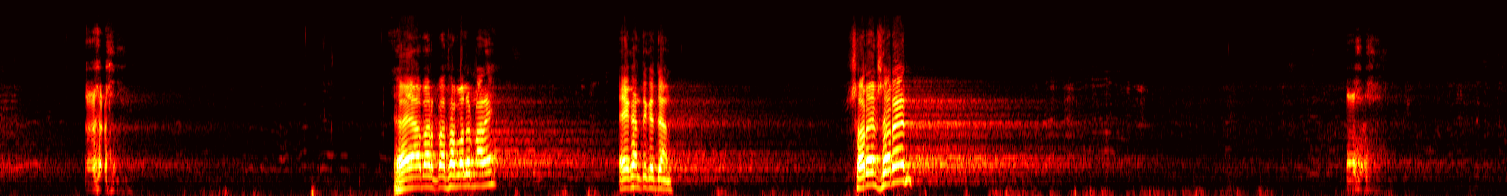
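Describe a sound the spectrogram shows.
A man speaks forcefully in short bursts into a microphone, echoing over loudspeakers.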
